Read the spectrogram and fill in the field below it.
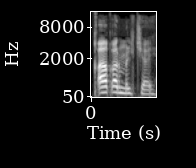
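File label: "qiaqiera" ergative plural, Archi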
